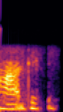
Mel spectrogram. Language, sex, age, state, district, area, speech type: Marathi, female, 18-30, Maharashtra, Satara, rural, conversation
